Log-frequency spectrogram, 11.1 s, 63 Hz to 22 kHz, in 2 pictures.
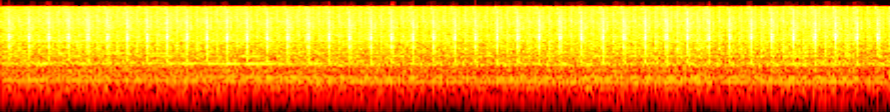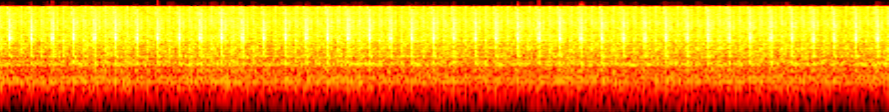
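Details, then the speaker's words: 2005 Audi A6 C6 with the 2.4 BDW engine, bought with a knock the previous owner called hydraulic lifters. At idle there is a sharp, regular metallic knock near 110 per minute that does not fade. "Стучит двигатель. Сегодня задача определить, что это, по возможности починить. Сейчас заведу, послушаем."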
